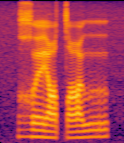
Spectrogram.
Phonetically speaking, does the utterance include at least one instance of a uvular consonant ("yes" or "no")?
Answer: yes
